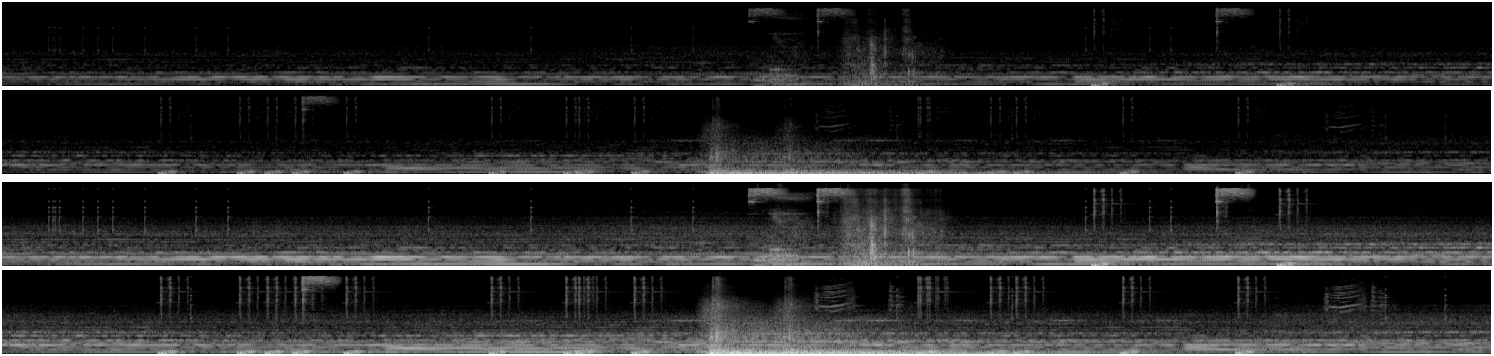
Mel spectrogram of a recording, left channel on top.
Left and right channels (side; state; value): left; quieter; 13.7 dB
